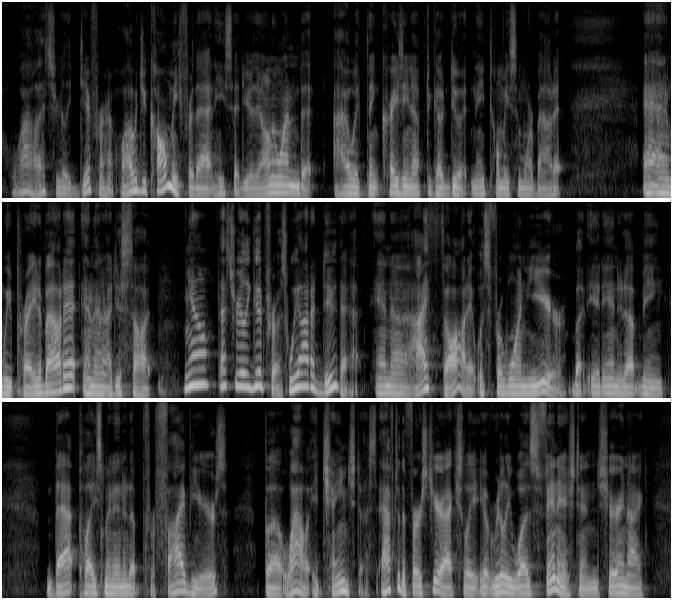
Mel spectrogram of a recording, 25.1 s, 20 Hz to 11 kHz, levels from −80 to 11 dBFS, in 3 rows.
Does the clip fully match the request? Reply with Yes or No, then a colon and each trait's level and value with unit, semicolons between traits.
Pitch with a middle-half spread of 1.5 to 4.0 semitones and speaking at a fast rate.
No: average, 4.8 semitones; fast, 230 wpm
